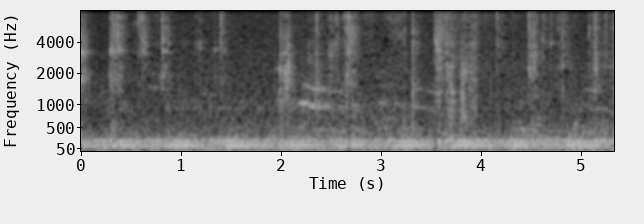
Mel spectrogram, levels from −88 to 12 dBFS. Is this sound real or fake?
real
